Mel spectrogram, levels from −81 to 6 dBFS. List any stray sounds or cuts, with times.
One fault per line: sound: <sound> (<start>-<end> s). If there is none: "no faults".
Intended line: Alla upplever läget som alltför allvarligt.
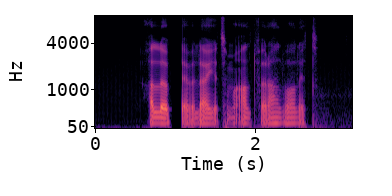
sound: dropout (1.0-1.1 s)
